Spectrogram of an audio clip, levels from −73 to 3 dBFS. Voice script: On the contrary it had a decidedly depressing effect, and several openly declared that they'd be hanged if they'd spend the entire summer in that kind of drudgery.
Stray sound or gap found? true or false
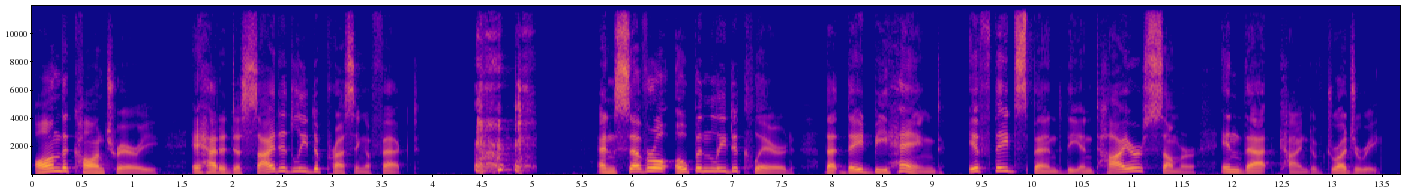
true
